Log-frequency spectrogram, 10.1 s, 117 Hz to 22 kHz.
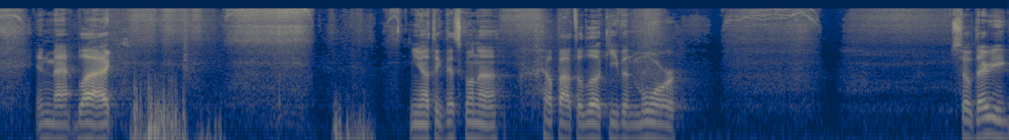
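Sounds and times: faint breath: 0.0s - 0.4s, 1.2s - 4.1s, 6.4s - 9.6s
low steady room tone: 0.0s - 10.0s.

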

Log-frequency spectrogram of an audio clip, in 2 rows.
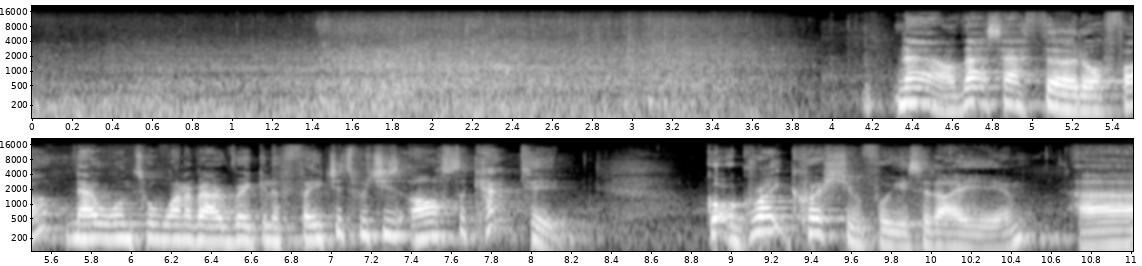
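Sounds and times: sea water rushing: 0.0s - 4.0s.

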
